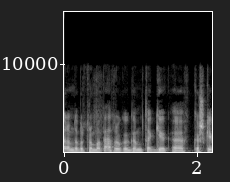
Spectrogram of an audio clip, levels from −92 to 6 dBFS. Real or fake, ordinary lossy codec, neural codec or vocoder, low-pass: real; MP3, 96 kbps; none; 9.9 kHz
